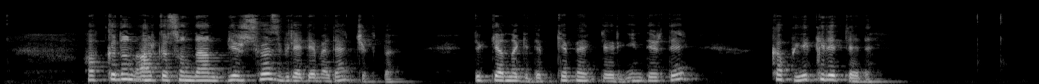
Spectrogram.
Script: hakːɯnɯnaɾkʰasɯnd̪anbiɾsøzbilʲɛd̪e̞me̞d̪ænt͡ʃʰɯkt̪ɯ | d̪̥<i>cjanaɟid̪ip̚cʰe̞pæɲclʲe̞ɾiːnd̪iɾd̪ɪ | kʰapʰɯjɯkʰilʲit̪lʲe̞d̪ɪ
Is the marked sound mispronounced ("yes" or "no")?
yes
